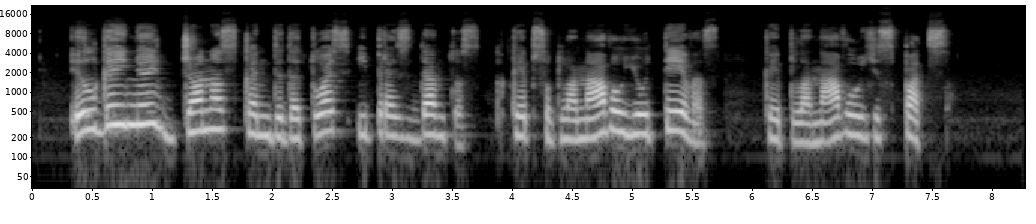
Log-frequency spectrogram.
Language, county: Lithuanian, Marijampolė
